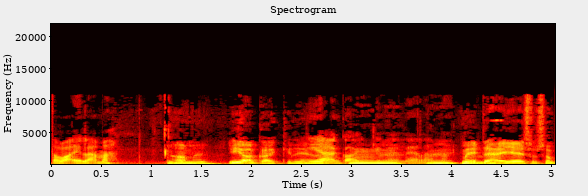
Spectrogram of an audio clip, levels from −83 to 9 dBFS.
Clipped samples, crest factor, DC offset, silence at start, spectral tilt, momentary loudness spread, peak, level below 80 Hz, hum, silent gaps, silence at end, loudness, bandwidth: under 0.1%; 12 dB; under 0.1%; 0 s; -6.5 dB/octave; 7 LU; -2 dBFS; -44 dBFS; none; none; 0 s; -15 LUFS; 11.5 kHz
